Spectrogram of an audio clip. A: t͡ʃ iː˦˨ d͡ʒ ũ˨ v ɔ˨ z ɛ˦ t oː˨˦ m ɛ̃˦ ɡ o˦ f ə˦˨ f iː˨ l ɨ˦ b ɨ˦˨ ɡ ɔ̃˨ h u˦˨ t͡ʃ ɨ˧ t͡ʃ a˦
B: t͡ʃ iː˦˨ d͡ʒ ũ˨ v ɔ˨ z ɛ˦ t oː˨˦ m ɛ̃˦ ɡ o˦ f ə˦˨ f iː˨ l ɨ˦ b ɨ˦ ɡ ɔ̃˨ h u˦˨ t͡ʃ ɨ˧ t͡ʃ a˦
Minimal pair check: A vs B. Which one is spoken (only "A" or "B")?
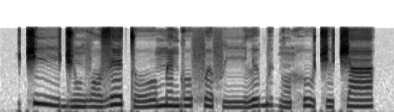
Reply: B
